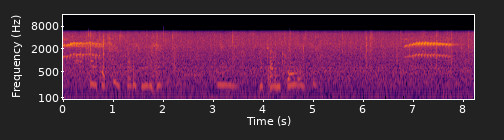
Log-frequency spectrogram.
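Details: Chestnut-naped Antpitta (Grallaria nuchalis) in Andean forest at Rio Blanco reserve, Central Andes, Colombia, November 2009, responding to playback: a long, clear, slightly arching whistle, repeated about six seconds later, with soft low murmurs and faint background noise between.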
